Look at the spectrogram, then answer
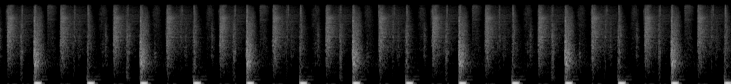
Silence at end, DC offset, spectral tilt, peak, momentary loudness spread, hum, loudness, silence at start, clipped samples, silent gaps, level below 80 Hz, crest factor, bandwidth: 0 s; under 0.1%; -1 dB/octave; -8 dBFS; 6 LU; none; -29 LUFS; 0.05 s; under 0.1%; none; -26 dBFS; 18 dB; 17.5 kHz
